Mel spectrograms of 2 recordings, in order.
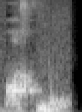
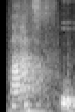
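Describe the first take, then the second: First: The vowel in fast sounds like an O. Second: The vowel in fast is an open A sound. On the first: The speaker calls it wrong. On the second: The speaker calls it right. "Don't convert this O to an A and A to an O"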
